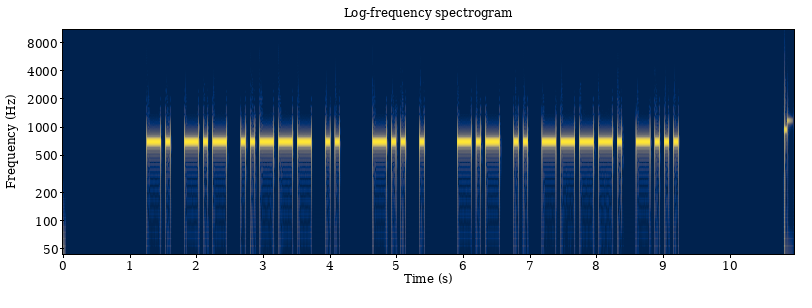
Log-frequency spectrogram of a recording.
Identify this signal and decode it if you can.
Morse code, heard as a keyed tone, about 17 wpm, 700 Hz. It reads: NK2I DE KI9B
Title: USA Callsign DE Callsign - 4 Characters - 17wpm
